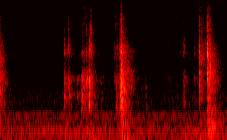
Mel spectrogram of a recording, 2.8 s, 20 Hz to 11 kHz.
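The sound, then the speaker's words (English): A Teksill device clicks into place on a 2x4 wooden stud: a few quiet, sharp plastic clicks and taps, with two slightly louder snaps standing out from the faint rattle. “Yeah, it's pretty simple. You're done. Click. One click. It's installed. Yeah. It won't fall off. It grabs on.”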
